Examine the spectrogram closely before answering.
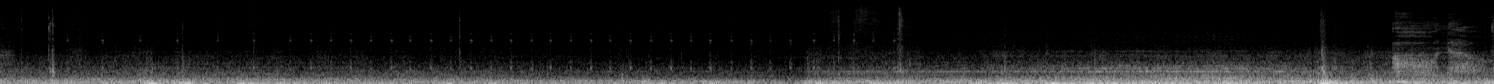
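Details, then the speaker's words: Chevy Silverado automatic at about 30 mph, around 130,000 miles: revs hang and flare with no pickup or acceleration after weird downshifts; owner suspects transmission slipping, not confirmed. "no I don't know if you guys noticed that but there was like no pick up there's no acceleration"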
